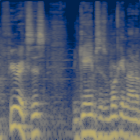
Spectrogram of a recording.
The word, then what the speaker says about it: Firaxis: So at Gamescom, 2K Games announced that the XCOM developer Firaxis, I'm pronouncing that wrong, Firaxis Games is working on a Marvel tactical RPG.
